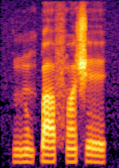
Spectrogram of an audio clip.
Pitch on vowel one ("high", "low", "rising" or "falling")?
low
